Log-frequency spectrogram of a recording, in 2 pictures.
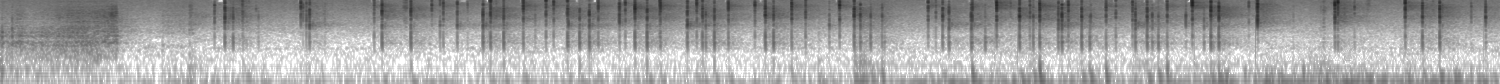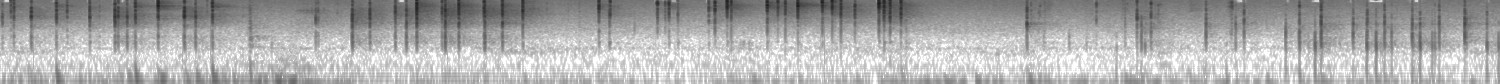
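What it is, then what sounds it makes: Plastic-wrapped makeup compact. Long nails tap and scratch the crinkly clear plastic film still wrapped around a round makeup compact held in the hands. Dense, rapid, quiet taps and scratchy crinkles crackle brightly throughout, each sharp click dying away almost instantly.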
